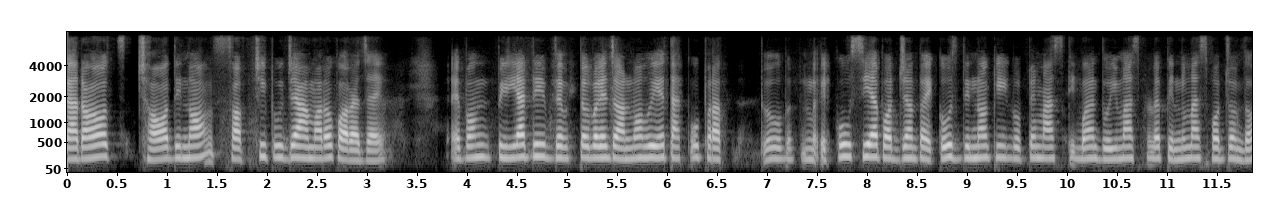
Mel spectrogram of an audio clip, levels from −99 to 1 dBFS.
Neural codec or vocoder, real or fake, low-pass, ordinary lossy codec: codec, 16 kHz, 1 kbps, FunCodec, trained on LibriTTS, 50 frames a second; fake; 7.2 kHz; AAC, 48 kbps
